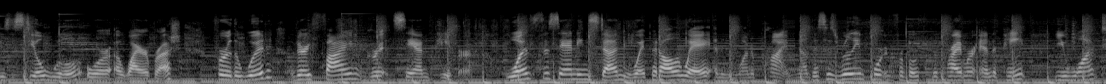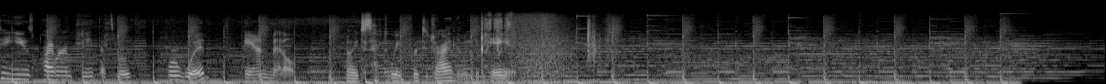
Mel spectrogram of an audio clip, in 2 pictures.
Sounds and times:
Speech: 0.0s - 16.2s
Music: 0.0s - 22.1s.

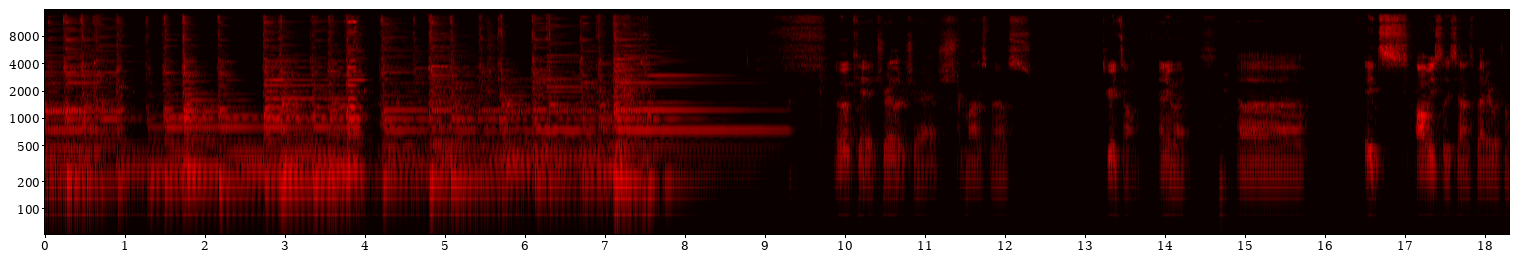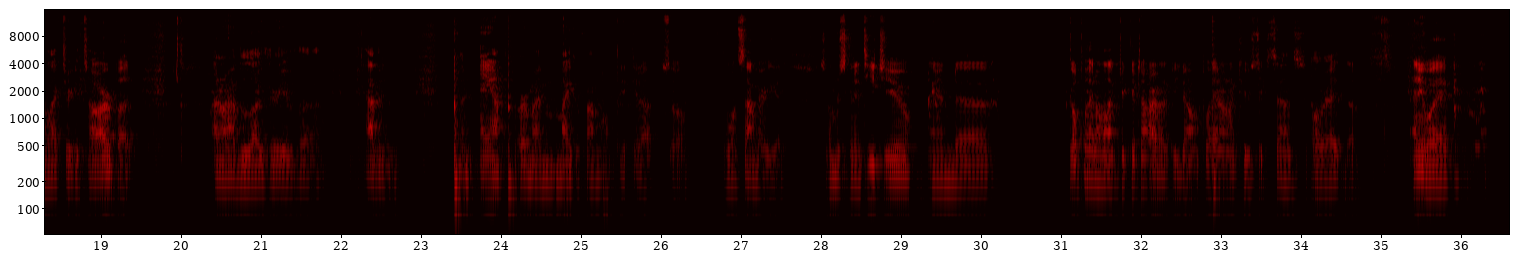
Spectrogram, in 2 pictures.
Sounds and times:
Music: 0.0s - 9.4s
Speech: 9.8s - 12.4s, 13.2s - 15.9s, 16.5s - 19.4s, 20.4s - 22.8s, 23.4s - 30.2s, 31.1s - 34.8s, 35.4s - 36.0s.

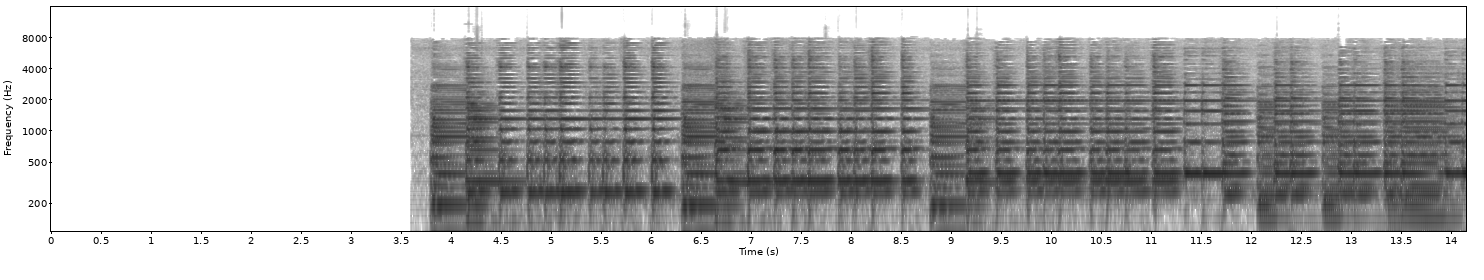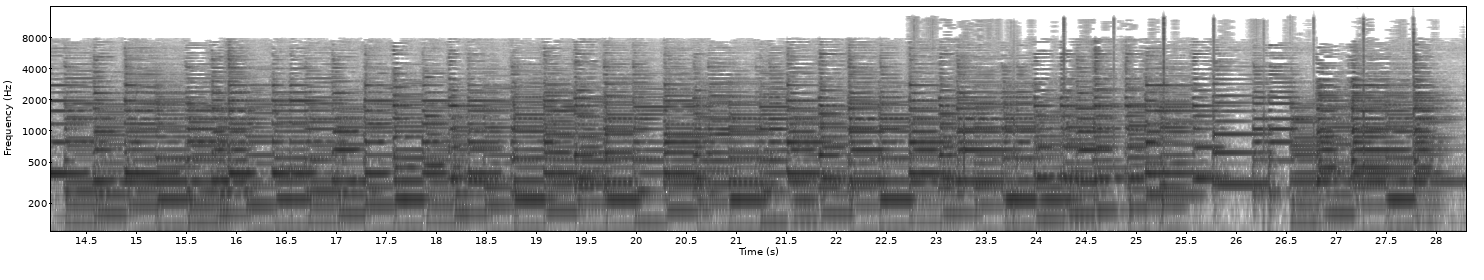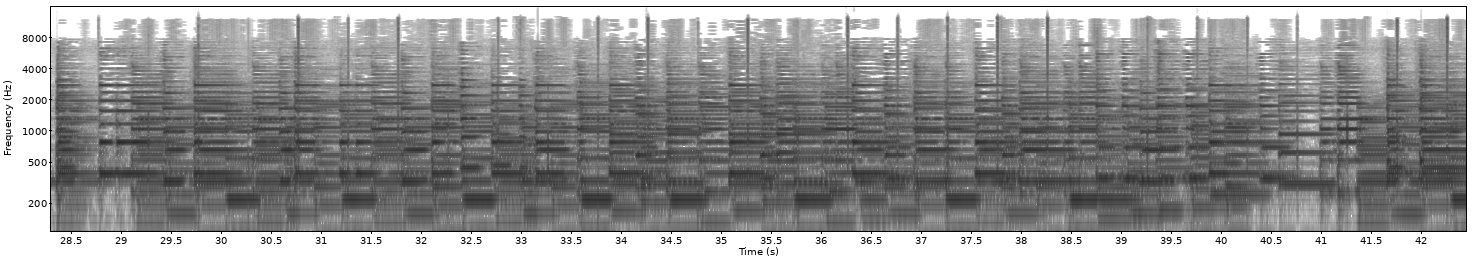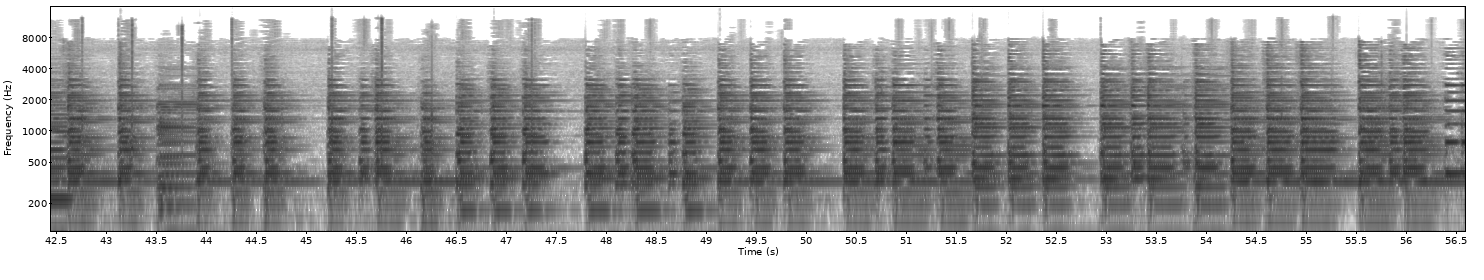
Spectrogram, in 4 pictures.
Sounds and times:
Music: 3.6s - 56.5s.

